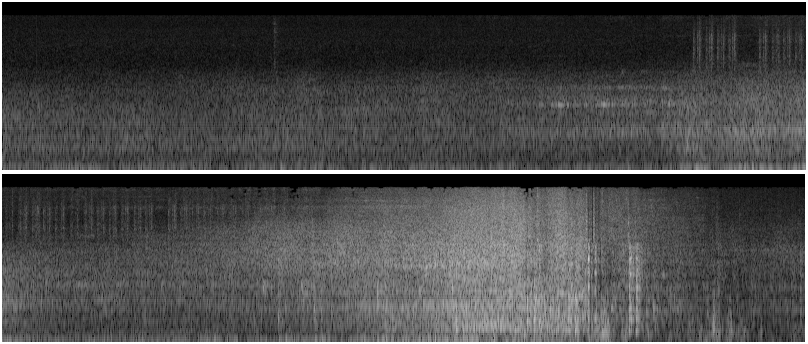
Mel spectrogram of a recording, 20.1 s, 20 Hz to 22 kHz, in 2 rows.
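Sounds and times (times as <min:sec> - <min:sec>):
electric train rumble and rail noise: 0:00.0 - 0:20.0.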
